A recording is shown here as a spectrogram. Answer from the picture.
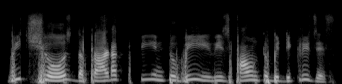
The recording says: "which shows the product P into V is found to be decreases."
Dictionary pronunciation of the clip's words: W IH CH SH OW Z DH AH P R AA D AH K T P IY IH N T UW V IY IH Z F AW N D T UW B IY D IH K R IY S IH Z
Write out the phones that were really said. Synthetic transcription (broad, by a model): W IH CH SH OW Z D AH P R AA D AH K T P IY IH N T UW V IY IH Z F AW N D T UW B IY D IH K R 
